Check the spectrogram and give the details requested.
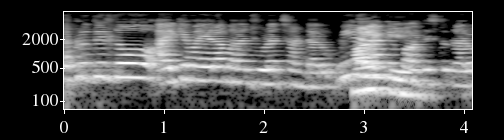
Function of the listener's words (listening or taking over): listening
